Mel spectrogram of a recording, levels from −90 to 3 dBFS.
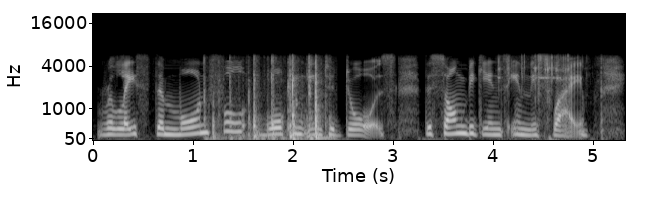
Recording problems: high frequencies cut off; noticeable; nothing above 5.5 kHz
keyboard typing; loud; from 1 to 2.5 s; peak 3 dB above the speech
jangling keys; noticeable; at 4 s; peak 9 dB below the speech

